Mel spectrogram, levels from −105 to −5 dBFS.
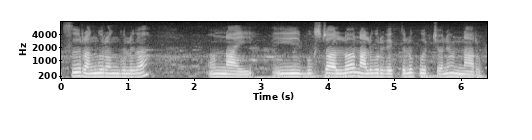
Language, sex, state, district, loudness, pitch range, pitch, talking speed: Telugu, female, Telangana, Mahabubabad, -17 LUFS, 160-175 Hz, 170 Hz, 105 wpm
